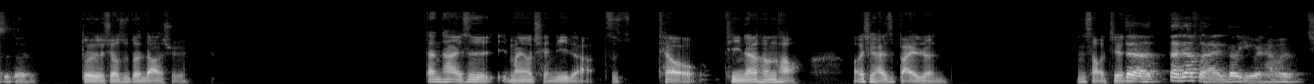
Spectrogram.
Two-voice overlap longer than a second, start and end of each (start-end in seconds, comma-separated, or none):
none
